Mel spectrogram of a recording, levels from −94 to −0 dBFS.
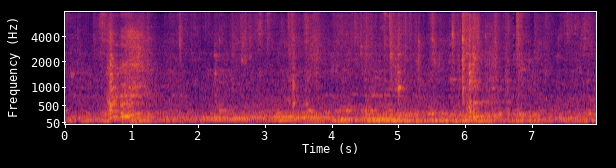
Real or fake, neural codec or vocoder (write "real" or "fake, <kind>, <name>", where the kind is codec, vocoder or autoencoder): fake, codec, DAC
